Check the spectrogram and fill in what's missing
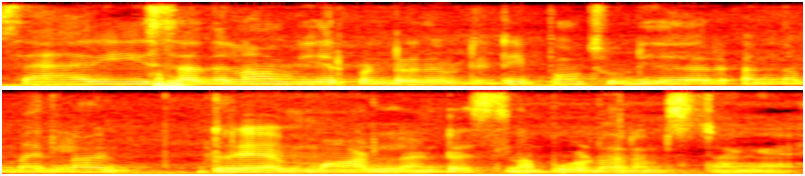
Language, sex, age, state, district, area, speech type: Tamil, female, 18-30, Tamil Nadu, Tirunelveli, rural, spontaneous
